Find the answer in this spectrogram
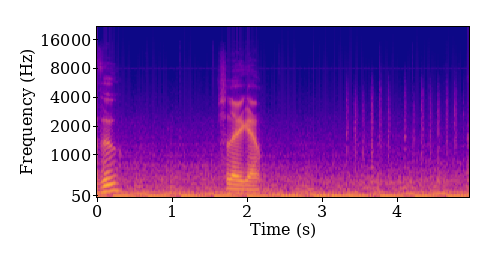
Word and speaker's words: vous: Pretty good, except we don't pronounce the S in vous.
